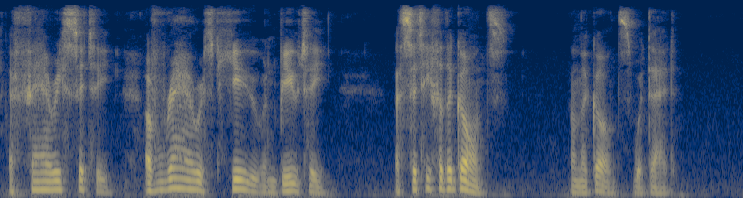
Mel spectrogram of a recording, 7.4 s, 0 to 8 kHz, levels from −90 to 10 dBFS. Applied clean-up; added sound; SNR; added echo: none; none; none; none.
